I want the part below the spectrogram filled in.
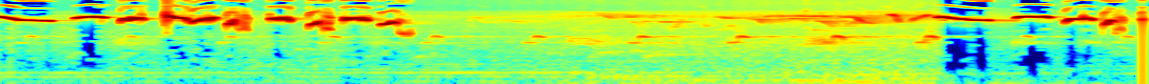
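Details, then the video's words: Female Oriental magpie-robin singing hard at dawn to excite males. A fast string of loud, piercing whistles and twitters, then a pause filled with soft distant chirps and hiss, then strong whistled notes again. "Choè than mái hót kích trống hót căng sáng sớm"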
